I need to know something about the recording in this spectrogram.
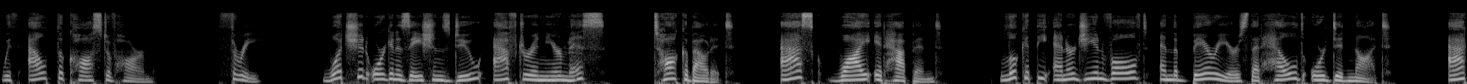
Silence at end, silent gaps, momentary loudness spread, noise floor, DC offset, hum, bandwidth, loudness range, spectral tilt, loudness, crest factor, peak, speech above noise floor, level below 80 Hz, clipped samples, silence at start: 0 s; none; 13 LU; under -90 dBFS; under 0.1%; none; 12 kHz; 5 LU; -4 dB/octave; -27 LUFS; 20 dB; -6 dBFS; over 64 dB; -52 dBFS; under 0.1%; 0 s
